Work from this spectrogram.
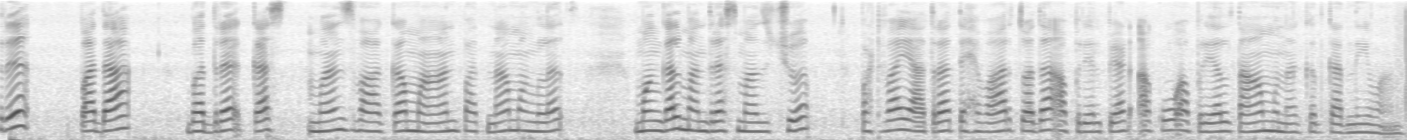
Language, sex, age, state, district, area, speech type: Kashmiri, female, 30-45, Jammu and Kashmir, Anantnag, rural, read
